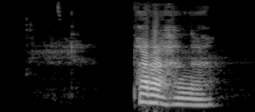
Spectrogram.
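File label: "parahanga", Māori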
